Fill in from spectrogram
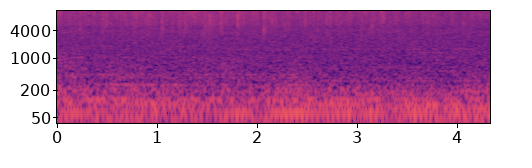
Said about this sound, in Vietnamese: Trời bắt đầu đổ mưa tầm tã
